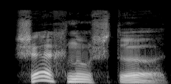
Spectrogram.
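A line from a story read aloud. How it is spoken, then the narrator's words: Annoyed sigh. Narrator (Russian): вздохнул Геральт с досадой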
